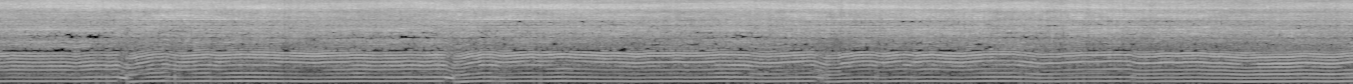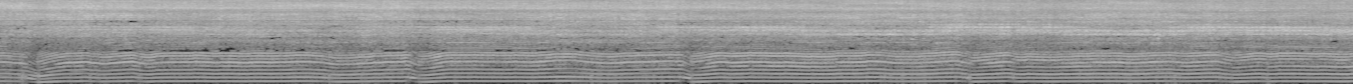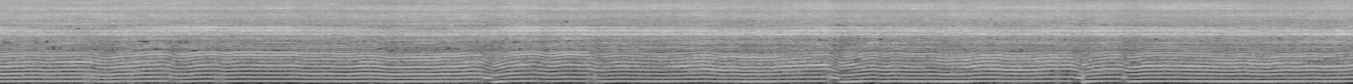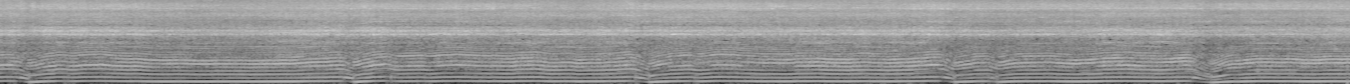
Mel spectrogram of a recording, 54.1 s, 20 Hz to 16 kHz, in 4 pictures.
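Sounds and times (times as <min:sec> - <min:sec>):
chainsaw cutting timber: 0:00.0 - 0:54.0.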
